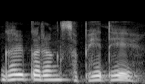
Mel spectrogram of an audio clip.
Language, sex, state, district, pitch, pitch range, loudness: Hindi, female, Arunachal Pradesh, Lower Dibang Valley, 210 Hz, 200-215 Hz, -13 LUFS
